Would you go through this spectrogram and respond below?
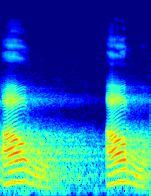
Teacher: ada Ro mati sebelumnya Fatah namanya tafhim tebal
